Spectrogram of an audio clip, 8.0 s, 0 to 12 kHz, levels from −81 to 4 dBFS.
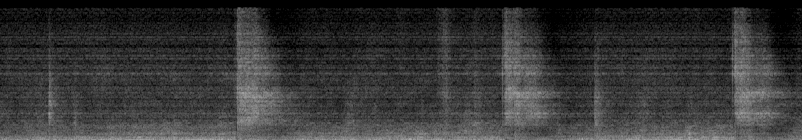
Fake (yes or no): yes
